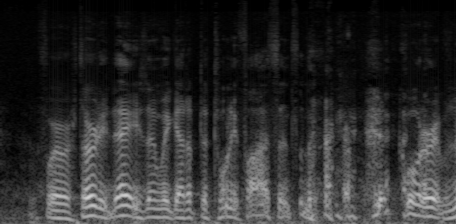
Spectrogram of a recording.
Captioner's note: laughing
